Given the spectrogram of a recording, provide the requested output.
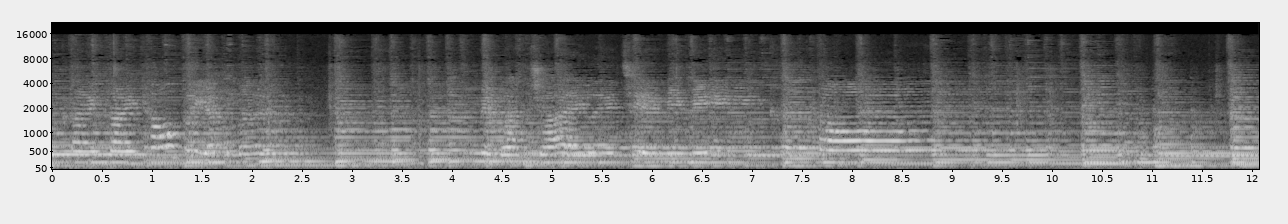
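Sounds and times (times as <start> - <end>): man singing: 0.0 - 2.9, 3.9 - 10.2
acoustic guitars strumming: 0.0 - 12.0.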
